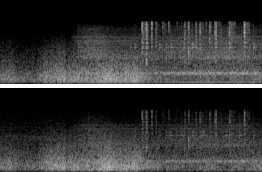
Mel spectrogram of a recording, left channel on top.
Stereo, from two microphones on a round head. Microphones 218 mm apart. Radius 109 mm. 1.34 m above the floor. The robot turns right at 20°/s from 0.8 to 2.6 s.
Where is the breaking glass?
I don't hear breaking glass.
